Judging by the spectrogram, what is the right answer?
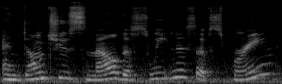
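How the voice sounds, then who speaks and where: A woman's voice: high-pitched, lively intonation, slow pace, background noise, voice pushed up. A woman voicing an eager, insistent young girl groundhog in a children's storybook. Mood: insistent, excited.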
